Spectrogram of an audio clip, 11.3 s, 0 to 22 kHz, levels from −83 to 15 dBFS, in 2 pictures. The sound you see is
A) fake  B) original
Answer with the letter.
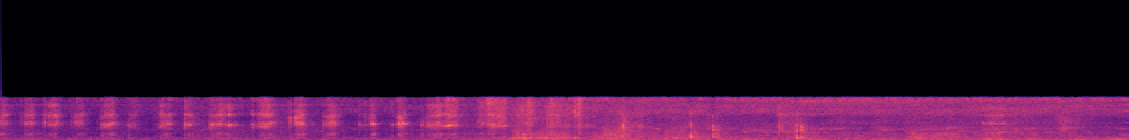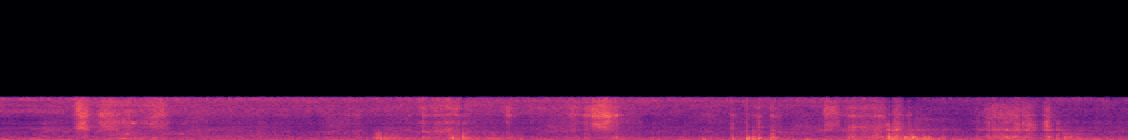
A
